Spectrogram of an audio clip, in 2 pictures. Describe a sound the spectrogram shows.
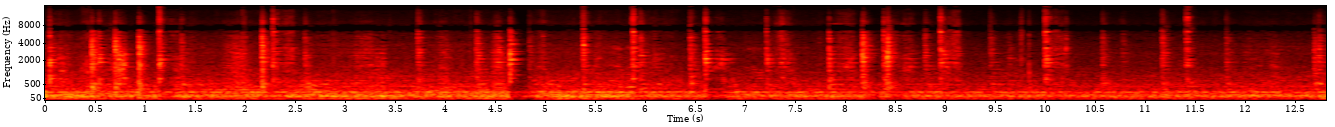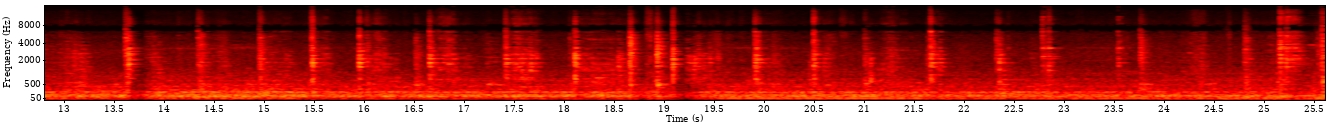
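A metal spatula scrapes and clatters on a hot griddle.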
